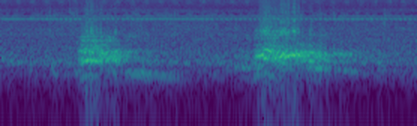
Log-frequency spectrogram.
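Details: Troop of wild baboons at the Olifants river alarm-calling at a young male leopard: two loud, hoarse barks about a second apart, each with a rough, falling tone, over a quiet hissing background.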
